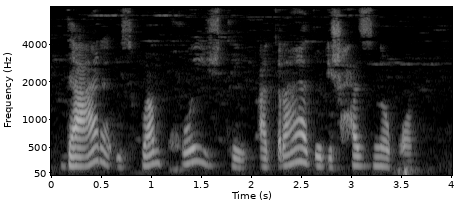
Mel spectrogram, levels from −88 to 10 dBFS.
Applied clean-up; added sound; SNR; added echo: classical method log-MMSE.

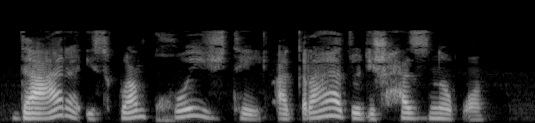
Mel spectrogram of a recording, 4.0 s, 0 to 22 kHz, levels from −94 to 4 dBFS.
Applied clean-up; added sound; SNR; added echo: none; none; none; none.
